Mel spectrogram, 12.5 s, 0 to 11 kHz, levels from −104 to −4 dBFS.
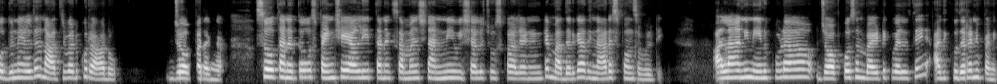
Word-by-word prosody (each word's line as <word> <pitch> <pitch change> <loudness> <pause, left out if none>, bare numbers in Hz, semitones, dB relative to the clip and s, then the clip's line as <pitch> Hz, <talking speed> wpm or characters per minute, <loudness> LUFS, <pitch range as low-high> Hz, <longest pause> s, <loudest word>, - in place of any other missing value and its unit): పొద్దునెళ్తే 260 +4 0
రాత్రి 225 +2 -1
వరకు 265 +4 -5
రారు. 210 -1 -1 0.8
జాబ్ 240 -1 +5
పరంగా. 205 -5 -1 0.5
సో, 310 - +6 0.2
తనతో 275 -1 +3
స్పెండ్ 265 -1 0
చేయాలి. 265 -1 +4
తనకు 255 0 -2
సంబంధించిన 250 +2 -2
అన్ని 250 +2 -1
విషయాలు 245 +1 -3
చూసుకోవాలి 245 -2 -3
అననంటే 230 +6 -5
మదర్‌గా 220 +4 +1
అది 255 - -6
నా 220 - -1
రెస్పాన్సిబిలిటీ. 225 -7 -7 0.7
అలా 265 +2 +5
అని 280 +1 +2
నేను 260 0 +1
కూడా 285 +1 +2 0.4
జాబ్ 230 -1 +5
కోసం 270 +1 +1
బయటకి 245 +3 -1
వెళ్తే 245 +5 -2 0.2
అది 240 - -4
కుదరని 265 +3 +2
పని. 200 -3 -4
250 Hz, 150 wpm, -23 LUFS, 230-265 Hz, 0.8 s, సో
